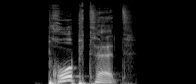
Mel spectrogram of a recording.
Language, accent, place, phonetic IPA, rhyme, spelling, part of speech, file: German, Germany, Berlin, [ˈpʁoːptət], -oːptət, probtet, verb, De-probtet.ogg
- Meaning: inflection of proben: 1. second-person plural preterite 2. second-person plural subjunctive II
